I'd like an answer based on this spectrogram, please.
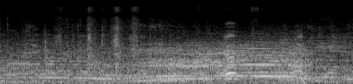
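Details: Agitated giant cow unloaded from a truck in the morning, scaring onlookers, gives a deep, sustained, slightly wavering moo while people chatter in the background.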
